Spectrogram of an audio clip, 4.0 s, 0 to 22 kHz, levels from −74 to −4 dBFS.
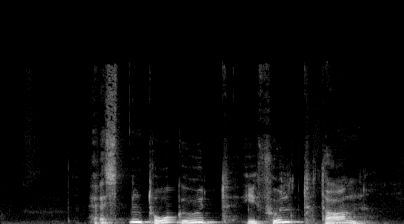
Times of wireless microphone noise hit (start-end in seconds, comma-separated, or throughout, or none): none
